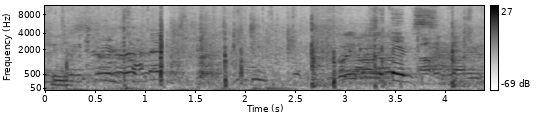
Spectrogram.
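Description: Several people's voices talking and laughing over one another, unclear enough that no words come through, broken by a few sharp knocks.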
